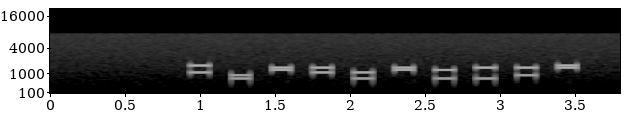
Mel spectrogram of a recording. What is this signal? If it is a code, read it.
Multi-frequency trunk signalling (R1, as on North American trunks), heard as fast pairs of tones, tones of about 130 ms. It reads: KP 10920478 ST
